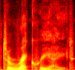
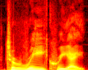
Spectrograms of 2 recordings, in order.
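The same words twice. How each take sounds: First: The first syllable 're' is not stressed. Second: The first syllable 're' is stressed.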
